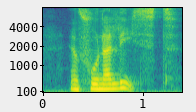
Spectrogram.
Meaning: a journalist
- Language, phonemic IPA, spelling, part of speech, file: Swedish, /ɧʊrnaˈlɪst/, journalist, noun, Sv-journalist.ogg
